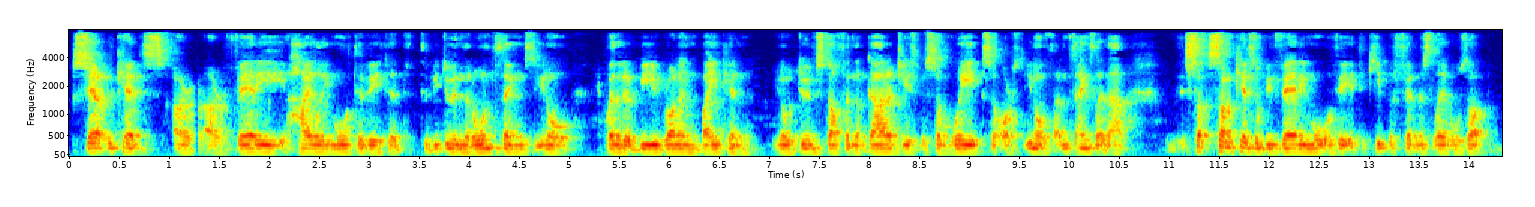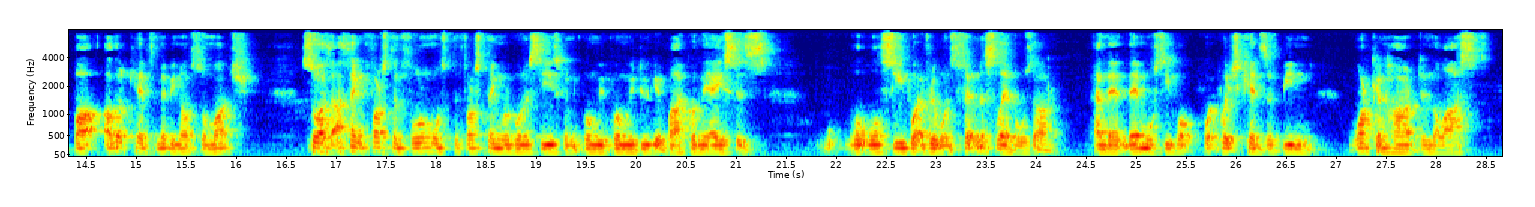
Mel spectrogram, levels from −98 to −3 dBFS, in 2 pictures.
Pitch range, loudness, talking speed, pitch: 95-100 Hz, -23 LUFS, 225 wpm, 95 Hz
